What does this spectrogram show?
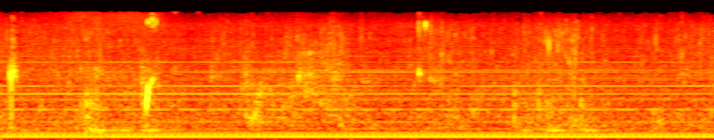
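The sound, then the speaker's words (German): Water pours and trickles steadily, rising and wetting a curtain, over a low, constant hum, with a few sharp drips and splashes breaking through now and then. No voices. “Der Vorhang wird nass, das Wasser steigt, steigt, steigt, steigt, steigt.”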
